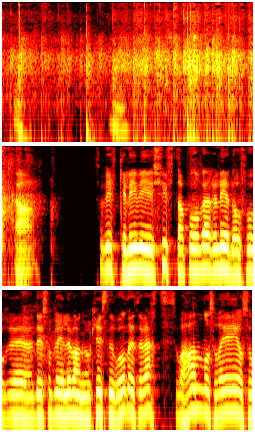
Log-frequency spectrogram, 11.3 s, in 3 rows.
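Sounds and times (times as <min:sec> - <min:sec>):
audience clapping: 0:00.0 - 0:04.7
speech: 0:00.2 - 0:00.5, 0:05.2 - 0:11.2.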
